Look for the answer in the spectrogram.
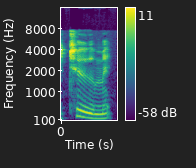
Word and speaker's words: tomb: Tomb, where you are buried in a tomb, T O M silent B, tomb.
